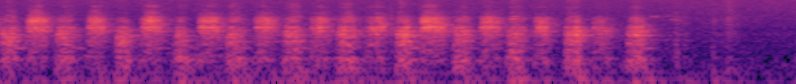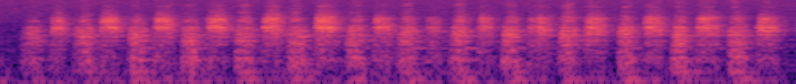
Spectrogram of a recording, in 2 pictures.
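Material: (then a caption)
Paper. A coin scratches the latex coating off a thin blue paper scratch lottery ticket in rapid, steady back-and-forth strokes, making a dry, bright rasping sound. The scratching stops briefly in the middle, then resumes at the same quick rhythm until the end.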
